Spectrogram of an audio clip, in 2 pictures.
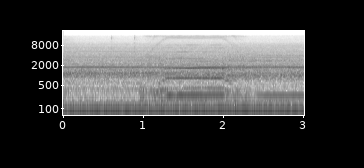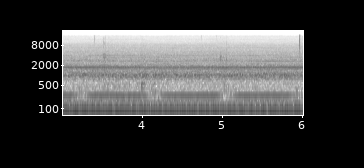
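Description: TwoTrees TS2 diode laser engraver's stepper motors whining through a run of quick gantry moves, each a steady pitched tone lasting about a second with short breaks between, over a steady fan hum.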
